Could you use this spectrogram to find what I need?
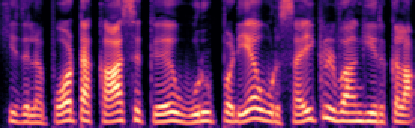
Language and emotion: Tamil, angry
